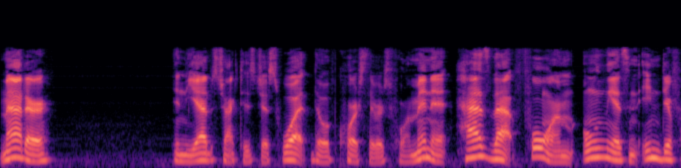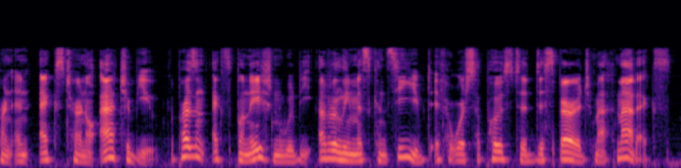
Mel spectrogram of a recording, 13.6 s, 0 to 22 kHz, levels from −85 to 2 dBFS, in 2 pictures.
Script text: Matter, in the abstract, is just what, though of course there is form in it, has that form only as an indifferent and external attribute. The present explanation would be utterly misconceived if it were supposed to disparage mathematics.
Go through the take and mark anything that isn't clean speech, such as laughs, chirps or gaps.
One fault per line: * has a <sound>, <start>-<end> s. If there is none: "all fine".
all fine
